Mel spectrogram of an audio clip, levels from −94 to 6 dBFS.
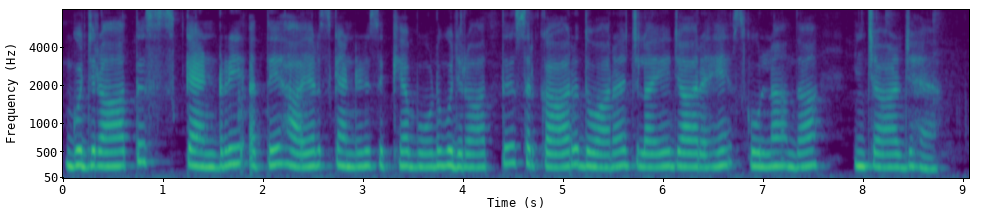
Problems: none marked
